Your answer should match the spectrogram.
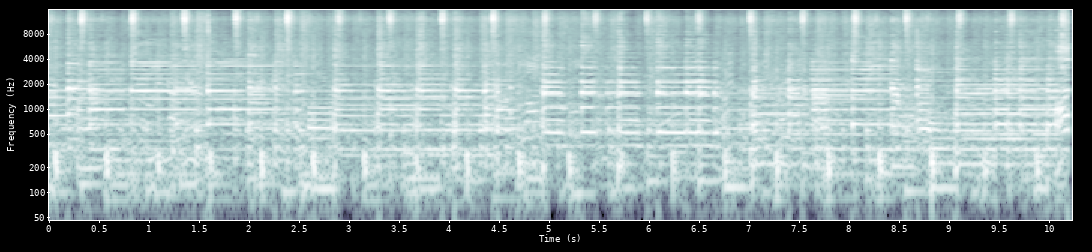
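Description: Live trio of guitar, bass and drums playing an instrumental passage: guitar notes over a bass line and a steady drum beat with regular cymbal ticks.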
